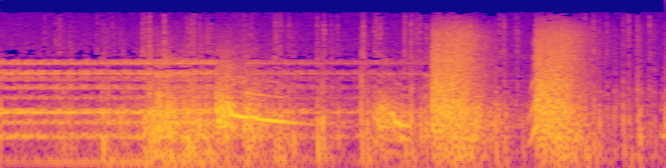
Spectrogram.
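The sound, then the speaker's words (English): Gunfire in a Western shootout during a mounted chase, with a descending ricochet whine early on and two loud, sharp shots later. “But the varmints keep shooting at us.”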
